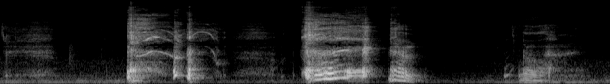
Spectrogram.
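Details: Adult coughing outdoors on a terrace in Dubai while pigeons feed: several harsh, throaty cough bursts with throat clearing, separated by pauses, over a low outdoor hum; ordinary cough.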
